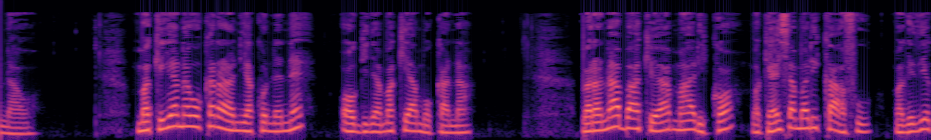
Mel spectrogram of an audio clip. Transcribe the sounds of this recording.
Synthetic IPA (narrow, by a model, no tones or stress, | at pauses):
na̰ɔ | makeɣeanaɣokaɾaɾaniakonɛnɛ | ɔɡiɲamakeamokana | baɾanabakeɔjamaɾikɔmakeaiɕamaɾikafu | maɣeðie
